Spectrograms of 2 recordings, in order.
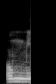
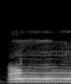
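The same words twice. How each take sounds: First: The final m is rushed and barely closed. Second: The lips close fully on a clear final m. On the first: The speaker calls it wrong. "jangan hum ya kulu" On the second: The speaker calls it right. "Harus hum ya"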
